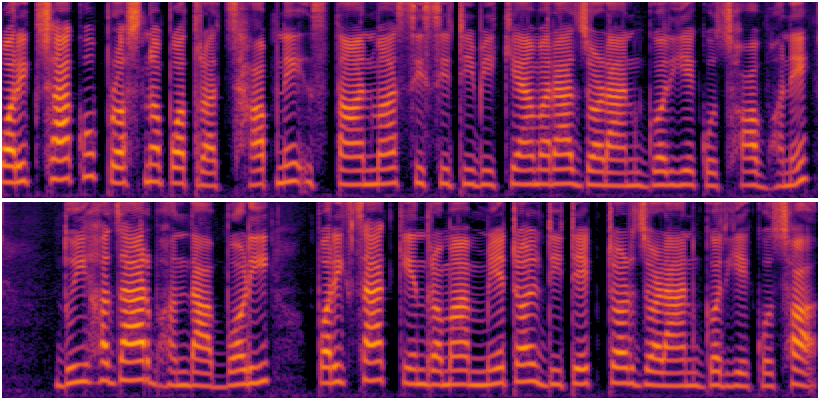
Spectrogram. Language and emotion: Nepali, neutral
